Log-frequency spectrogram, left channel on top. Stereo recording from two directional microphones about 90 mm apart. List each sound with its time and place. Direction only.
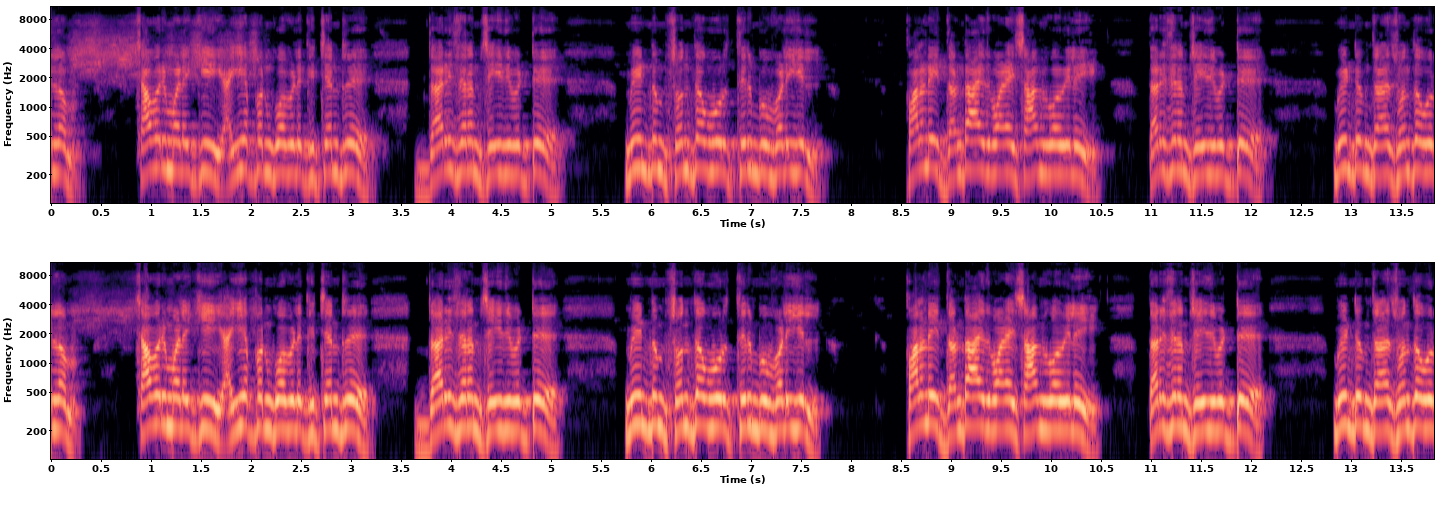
0.9 s a man's voice: 30° right (ahead or behind)
1.3 s a man's voice: 40° right (ahead or behind)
